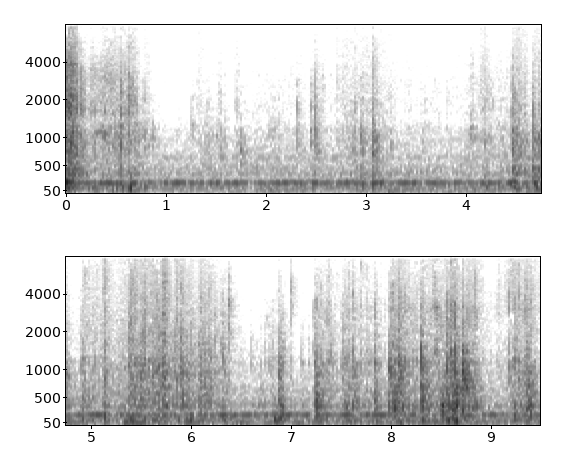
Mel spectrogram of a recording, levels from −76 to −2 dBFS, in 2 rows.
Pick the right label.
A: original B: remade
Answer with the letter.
A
